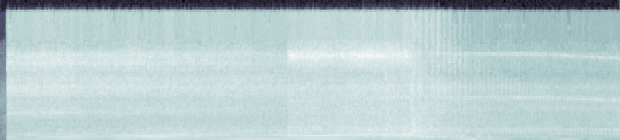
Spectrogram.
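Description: A turbocharged car engine revs hard and climbs through the gears in a loud, sustained dyno pull, pitch rising then dropping at each shift, with turbo whine.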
